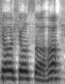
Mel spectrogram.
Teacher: मतलब इन व्यंजनों का जब भी हम उच्चारण करेंगे मुख से निकलने वाली वायु रगड़ खाती हुई बाहर आती है, जिससे ऊष्मा एक गर्मी सी पैदा हो जाती है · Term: ऊष्म व्यंजन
